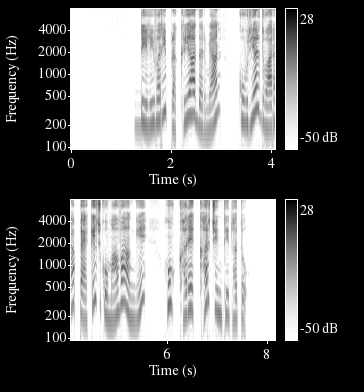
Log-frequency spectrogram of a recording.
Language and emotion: Gujarati, fearful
